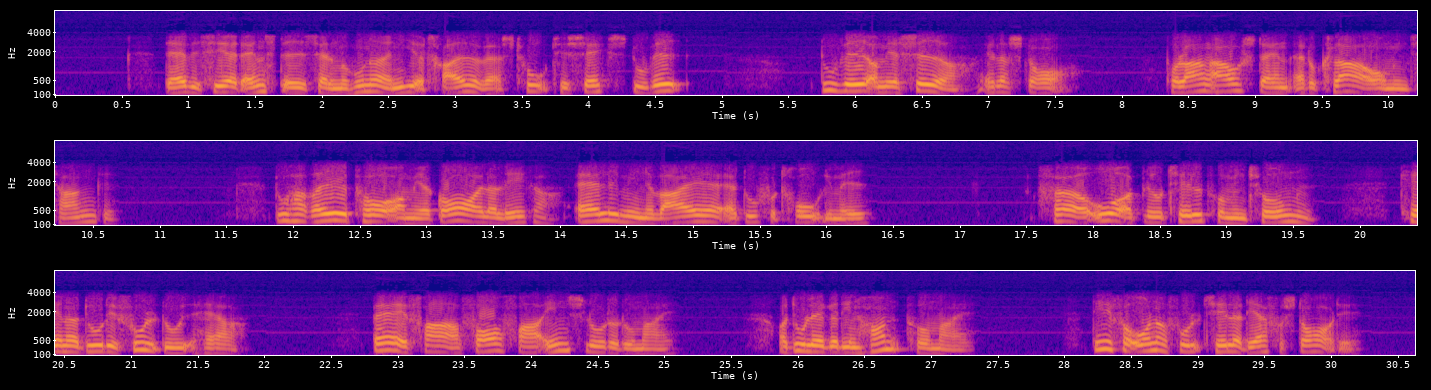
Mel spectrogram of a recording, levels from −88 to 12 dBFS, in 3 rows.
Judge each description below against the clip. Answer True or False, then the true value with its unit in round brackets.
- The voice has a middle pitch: True (165 Hz)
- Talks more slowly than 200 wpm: True (155 wpm)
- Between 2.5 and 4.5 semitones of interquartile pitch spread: False (4.9 semitones)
